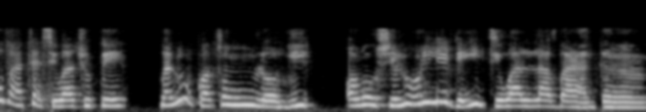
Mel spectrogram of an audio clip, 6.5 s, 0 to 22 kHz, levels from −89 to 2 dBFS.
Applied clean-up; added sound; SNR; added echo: neural mask model DeepFilterNet 3.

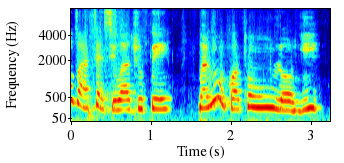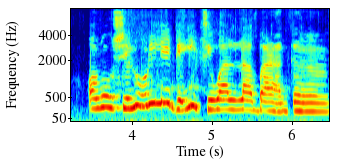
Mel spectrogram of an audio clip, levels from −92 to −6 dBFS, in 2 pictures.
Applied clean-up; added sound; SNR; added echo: neural separator model SepFormer DNS4.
